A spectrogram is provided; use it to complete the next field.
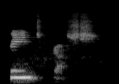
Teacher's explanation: In the compound words, the rules of nouns and adjectives are the same as even if it isn't a compound word. So the stress would be on the first syllable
